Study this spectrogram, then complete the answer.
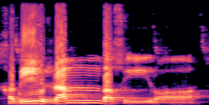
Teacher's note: رن نہیں پڑھیں گے اب اس کو ہم پڑھیں گے خبیرم بصیرا، یعنی اس کی آواز کو میم سے بدلیں گے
